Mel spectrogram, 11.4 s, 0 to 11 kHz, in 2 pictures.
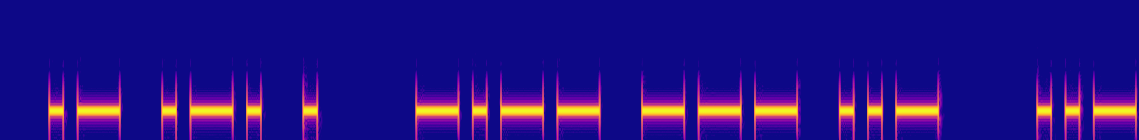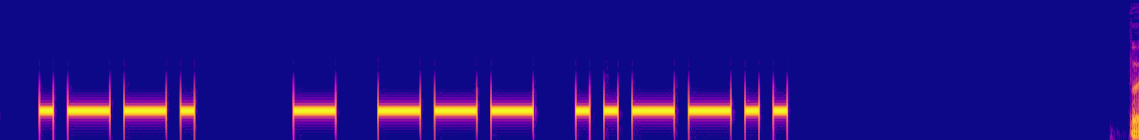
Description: Morse code, heard as a keyed tone, about 17 wpm, 700 Hz. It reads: ARE YOU UP TO?
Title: Sentences from Top 100 Words 17wpm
